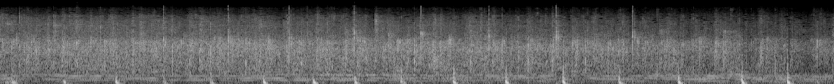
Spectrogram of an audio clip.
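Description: Church congregation clapping in a steady rhythmic beat, loud and close, with music tones sustained underneath and no talk over it.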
